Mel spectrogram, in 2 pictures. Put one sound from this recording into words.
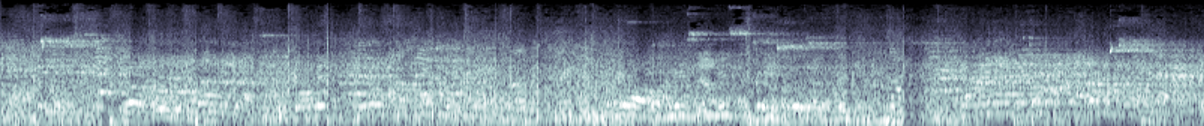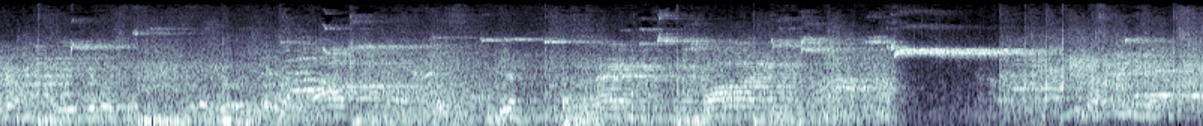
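Spectators shout and cheer in an echoing hall.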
